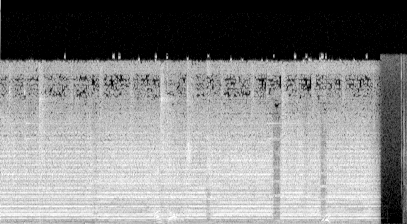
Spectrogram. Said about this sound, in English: Oh my god. I have an example of this. When you told me the topic, I've been getting served a few on TikTok, and I found one where they replaced the lyrics of a very famous song with a train.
